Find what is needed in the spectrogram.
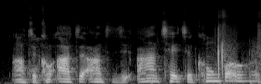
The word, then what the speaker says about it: Antetokounmpo: They could possibly beat Acuatempo. What's the name? My bad. Giannis Antetokounmpo.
